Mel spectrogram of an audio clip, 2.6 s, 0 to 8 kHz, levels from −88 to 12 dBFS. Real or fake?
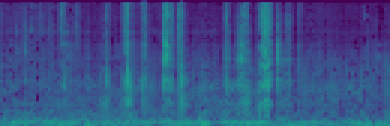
fake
